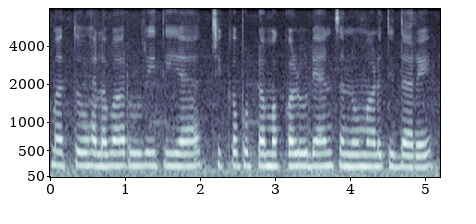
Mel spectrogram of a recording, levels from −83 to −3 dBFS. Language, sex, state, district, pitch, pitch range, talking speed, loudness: Kannada, female, Karnataka, Bidar, 225 Hz, 220-230 Hz, 105 wpm, -14 LUFS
